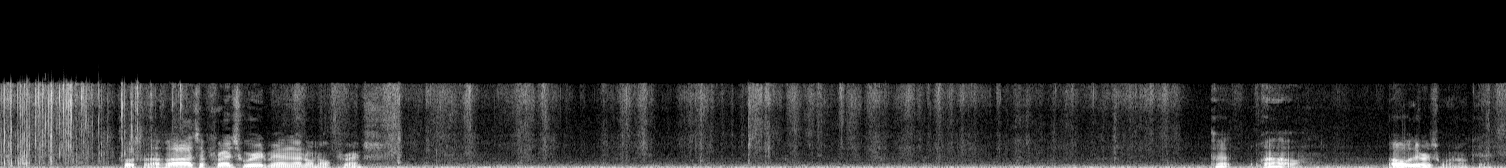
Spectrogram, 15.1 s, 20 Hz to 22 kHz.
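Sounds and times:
trading cards rustling and clicking: 0:00.0 - 0:02.0, 0:03.8 - 0:11.7
steady low hum: 0:00.0 - 0:15.0.

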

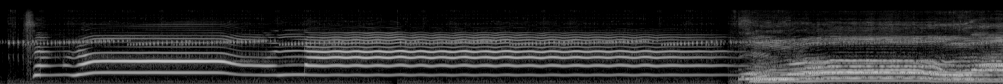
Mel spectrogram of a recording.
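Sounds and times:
woman singing long vibrato note: 0:00.3 - 0:08.0
men's voices singing together: 0:07.4 - 0:10.0.

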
